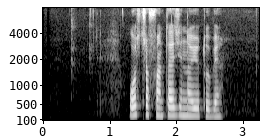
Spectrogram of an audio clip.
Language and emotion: Russian, neutral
